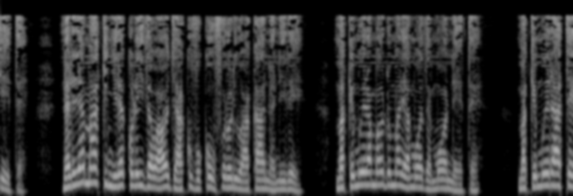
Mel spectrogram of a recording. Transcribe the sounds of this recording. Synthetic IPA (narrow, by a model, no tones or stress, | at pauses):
etɛ | naɾeɾeamakiɲiɾɛkoɾeiðawaɔd͡ʒakovukoufoɾoɾiwakaːnaniɾe | makemweɾamaodomaɾeamɔðɛmɔːnɛtɛ | makemweɾaːte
